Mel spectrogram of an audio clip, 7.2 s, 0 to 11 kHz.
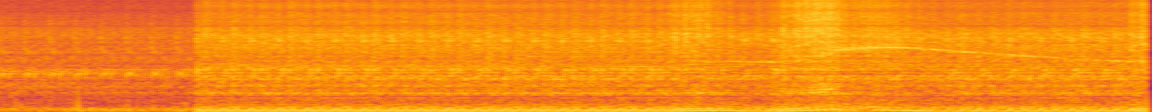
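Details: Ford F-350 with the 7.3 Powerstroke diesel, bought non-running with no oil, at its first start in years after a gauge cluster/throttle pedal fuse was fixed. Quiet cranking, then it catches into a loud, steady diesel clatter with a few rev blips, running cleanly.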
